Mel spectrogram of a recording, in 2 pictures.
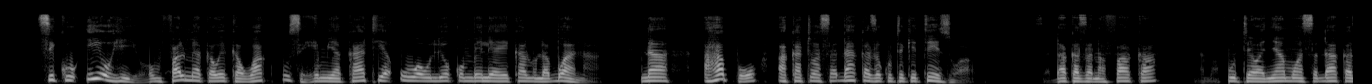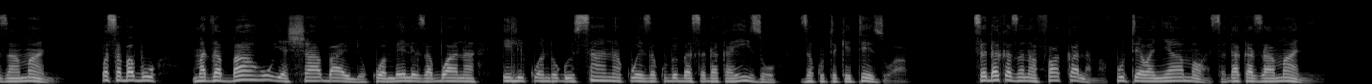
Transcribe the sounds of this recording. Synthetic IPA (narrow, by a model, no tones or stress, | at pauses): sikuhijɔɦijɔm̩falmɛakawɛkawakfusɛɦɛmujakatijauwauliɔkɔmbɛlɛjahɛkalulaɓwana̰ | na | ɦapɔ | akatɔasaɗakazakutɛkɛtɛzwa̰ | saɗakazanafaka | na̰ma̰futajawaɲamawasaɗakazaːmani | kwasaɓaɓu | maðaɓaɦujaʃaɓailijɔkuwambɛlɛzaɓwana | ilikuwandɔɠɔsanakuwɛzakuɓɛɓasaɗakahizɔ | zakutɛkɛtɛzwa̰ | saɗakazanafakanamafutajawaɲamawasaɗakazaːmanḭ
